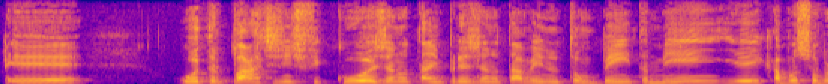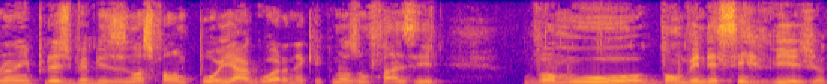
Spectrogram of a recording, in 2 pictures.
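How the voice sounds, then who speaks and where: In a Minas Gerais accent, a man speaks at a fairly quick pace with a dark, mellow tone, fairly high pitch and lively intonation, in a very clean recording with a silent background. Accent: Minas Gerais Brazilian Portuguese. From Brazil, Minas Gerais (Belo Horizonte). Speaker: entrepreneur, craft brewery founder. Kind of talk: interview, casual conversation.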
